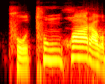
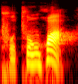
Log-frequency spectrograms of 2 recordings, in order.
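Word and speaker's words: 普通话: 표준어는 보통화라고 이렇게 우리 발음으로 되어 있지만 중국어로는 푸퉁화라고 발음합니다. 푸퉁화.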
